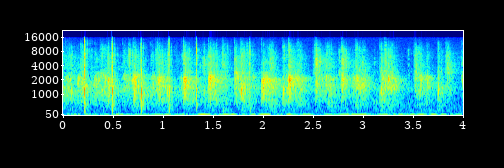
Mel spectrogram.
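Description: A small audience applauding, with a few loud individual claps standing out over the rest, thinning out near the end.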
